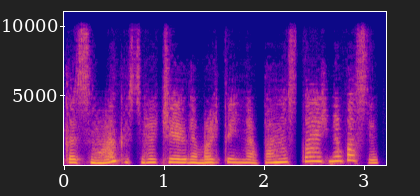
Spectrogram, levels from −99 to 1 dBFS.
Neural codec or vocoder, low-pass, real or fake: codec, 44.1 kHz, 0.9 kbps, DAC; 9.9 kHz; fake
